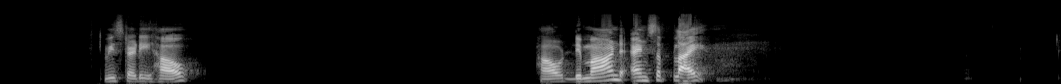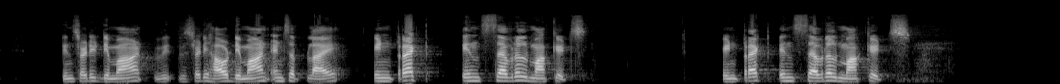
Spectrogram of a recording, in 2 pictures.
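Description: A man speaks clearly into a close headset microphone, lecturing in bursts with pauses.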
